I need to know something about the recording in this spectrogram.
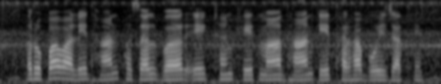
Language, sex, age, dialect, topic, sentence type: Chhattisgarhi, female, 31-35, Western/Budati/Khatahi, agriculture, statement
